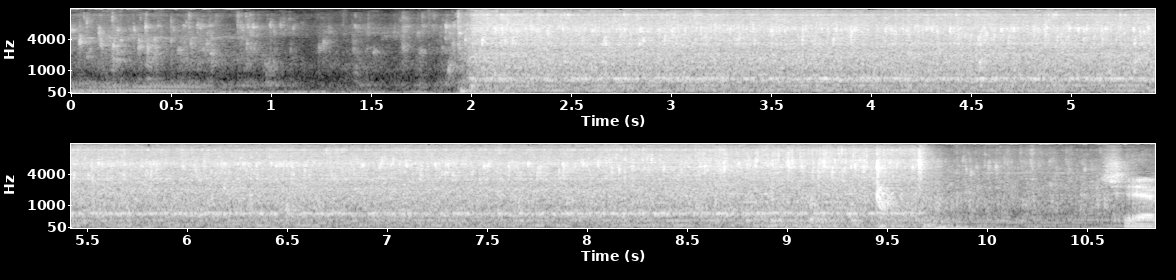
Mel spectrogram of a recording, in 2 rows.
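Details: LG WM2301 front-load washer after inlet valve replacement, test run: valve clicks open, about eight seconds of strong steady cold water rush, then clean shutoff; cold fill working normally.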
